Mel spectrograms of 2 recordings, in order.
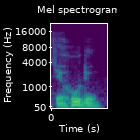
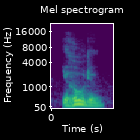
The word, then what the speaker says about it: Yehuda: Ba- basically it's like Yehuda Yehuda.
